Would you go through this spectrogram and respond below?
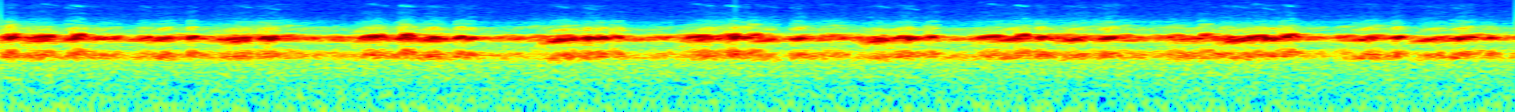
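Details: In a wetland behind a house in spring, a large group of frogs croaks in a live recording: a thick, ceaseless chorus of trills, a high band and a middle band, with rhythmic swells in loudness.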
